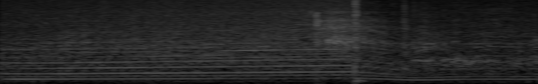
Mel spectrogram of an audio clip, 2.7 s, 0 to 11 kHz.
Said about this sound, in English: that 4-cylinder sound still is very much present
